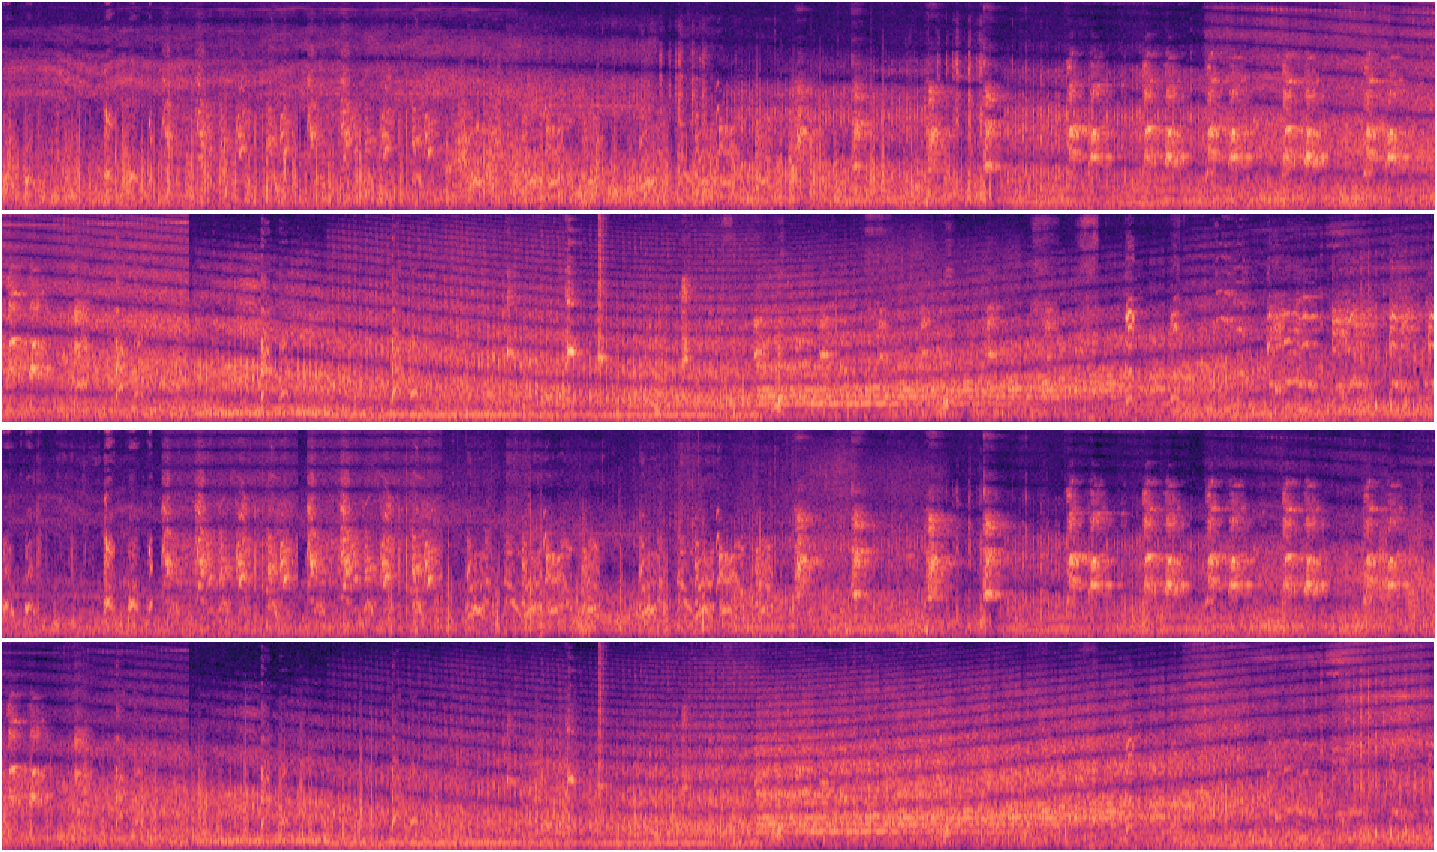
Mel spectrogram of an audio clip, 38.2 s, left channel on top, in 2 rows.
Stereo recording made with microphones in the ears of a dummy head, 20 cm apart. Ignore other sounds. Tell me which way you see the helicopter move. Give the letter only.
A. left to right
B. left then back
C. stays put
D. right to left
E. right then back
A.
